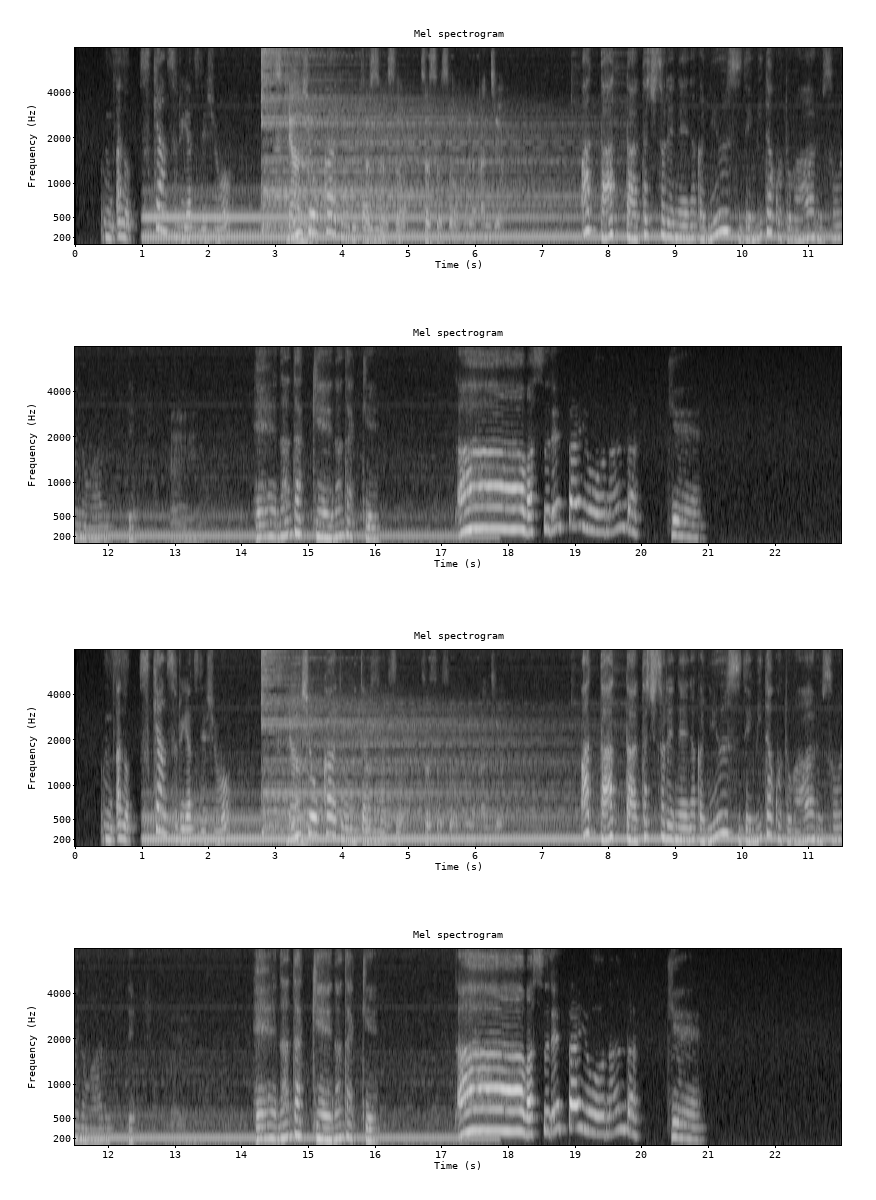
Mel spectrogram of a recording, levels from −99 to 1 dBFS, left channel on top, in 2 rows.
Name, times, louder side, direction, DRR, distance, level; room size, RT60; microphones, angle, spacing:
voice 1, 0.4-2.3 3.2-4.9 7.6-12.0 12.3-12.4 14.2-16.1 17.2-20.0 20.4-20.9, right 2 dB, 50° right, 0.8 m, -29 dB
sound 1, 1.0-17.9, right 2 dB, 20° right, 0.8 m, -37 dB
sound 2, 2.8-8.4, left 2 dB, 10° left, 1.1 m, -41 dB
voice 2, 3.0-3.6 4.4-6.5 12.9-13.5, left 4 dB, 45° left, 0.5 m, -38 dB
4.7 x 2.8 x 2.3 m
head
